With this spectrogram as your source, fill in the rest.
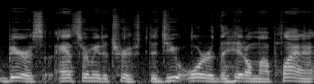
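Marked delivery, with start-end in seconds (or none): none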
